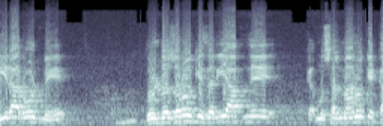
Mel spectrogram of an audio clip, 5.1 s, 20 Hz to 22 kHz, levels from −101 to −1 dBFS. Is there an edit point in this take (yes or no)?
no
